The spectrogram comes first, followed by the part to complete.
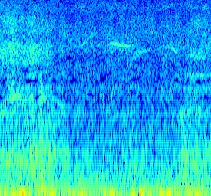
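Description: Faint handling noise of a phone circuit board being worked and lifted out of a metal PCB holder, with a few light ticks over a steady low hum.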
